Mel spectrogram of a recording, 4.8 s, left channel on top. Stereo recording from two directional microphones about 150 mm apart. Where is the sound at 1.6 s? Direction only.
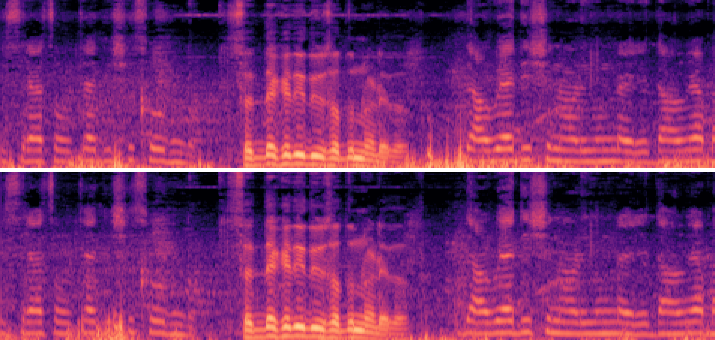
Centre (ahead or behind).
